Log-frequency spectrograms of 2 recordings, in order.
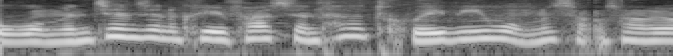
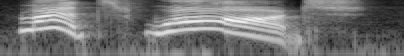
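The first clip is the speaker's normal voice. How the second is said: put-on high, loud eager kid; 13 semitones higher, 6 dB louder than usual. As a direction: squeal like an excited kid. Kid voice in story.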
